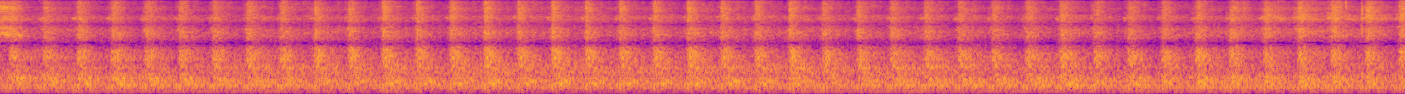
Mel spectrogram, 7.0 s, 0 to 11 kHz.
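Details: Electrolux LTE12 washing machine suspension test: a fast, steady rattle of about three knocks a second runs unbroken through the spin, pointing to loose or worn suspension. Rattling during spin.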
